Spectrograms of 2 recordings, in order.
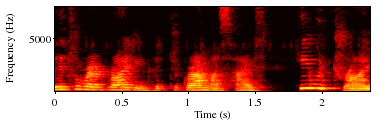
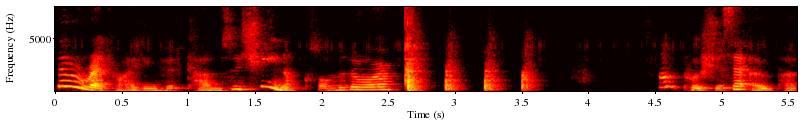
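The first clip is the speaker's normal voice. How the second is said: ordinary delivery, nothing marked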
